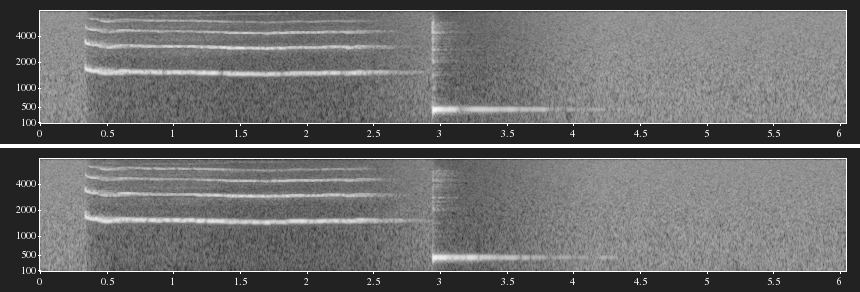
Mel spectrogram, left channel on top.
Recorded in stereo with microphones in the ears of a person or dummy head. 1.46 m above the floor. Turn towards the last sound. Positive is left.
turn(degrees=85)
